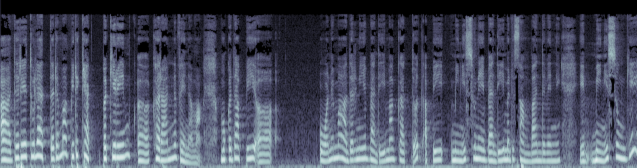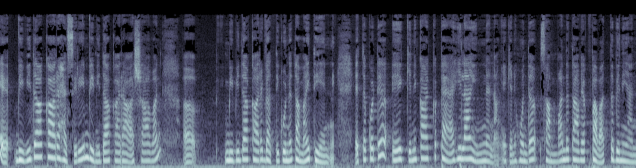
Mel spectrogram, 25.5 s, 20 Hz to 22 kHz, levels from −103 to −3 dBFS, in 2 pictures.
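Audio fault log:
No audible faults detected.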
